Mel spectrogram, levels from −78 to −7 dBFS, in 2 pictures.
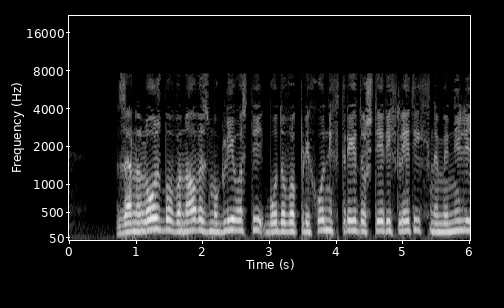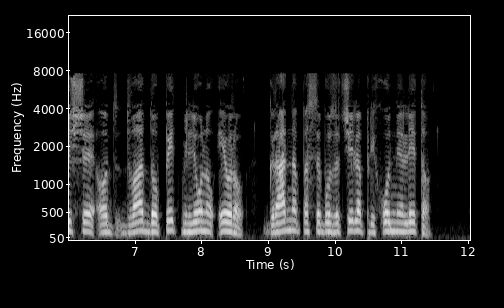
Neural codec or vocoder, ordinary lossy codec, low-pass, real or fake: vocoder, 44.1 kHz, 128 mel bands every 256 samples, BigVGAN v2; AAC, 24 kbps; 19.8 kHz; fake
